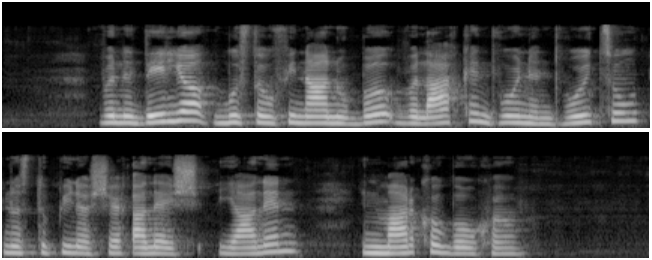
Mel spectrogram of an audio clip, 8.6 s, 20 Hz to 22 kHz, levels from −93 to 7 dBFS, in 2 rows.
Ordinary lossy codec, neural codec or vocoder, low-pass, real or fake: none; autoencoder, 22.05 kHz, a latent of 192 numbers a frame, VITS, trained on one speaker; 9.9 kHz; fake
